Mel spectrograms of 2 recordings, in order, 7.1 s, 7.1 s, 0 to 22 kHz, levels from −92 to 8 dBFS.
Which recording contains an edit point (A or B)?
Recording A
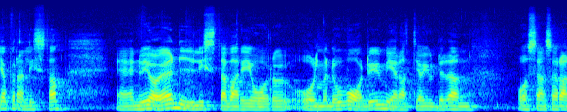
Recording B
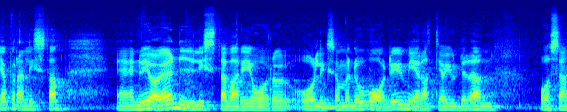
A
